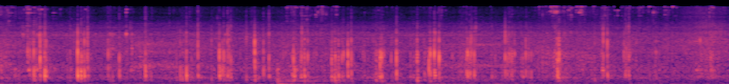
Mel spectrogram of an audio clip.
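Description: Long blue nails scratch and tap the soft leather of a hollow red handbag near the seam. The result is a quick, irregular run of short, dry ticks and crinkly scrapes that stop almost instantly, mostly midrange with some bright edge and almost no low end.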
